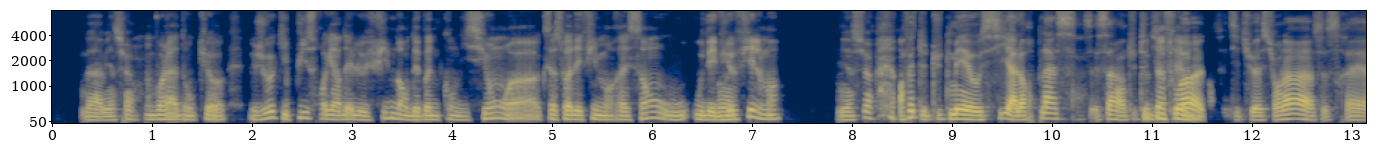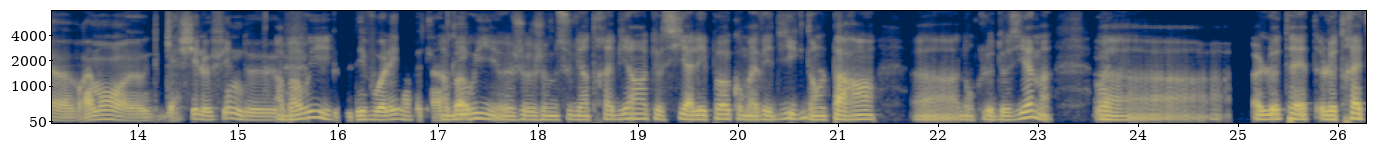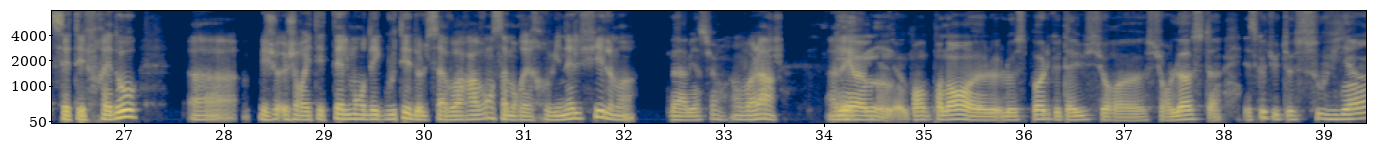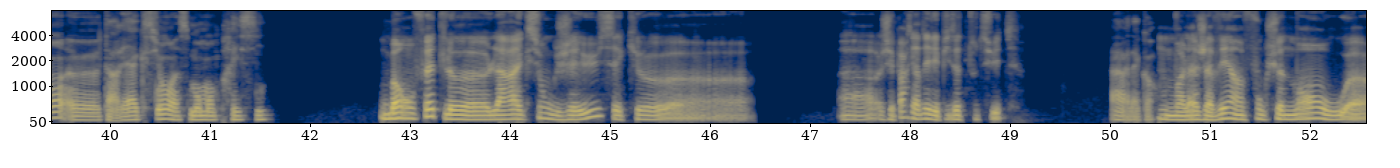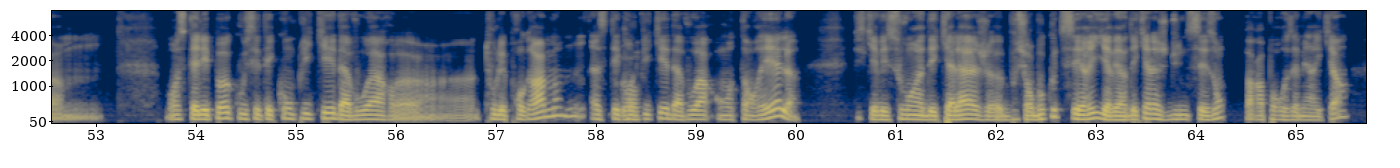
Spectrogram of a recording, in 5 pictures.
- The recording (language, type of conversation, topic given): French, podcast, Pourquoi les spoilers gâchent-ils tant les séries ?
- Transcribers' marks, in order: stressed: "gâcher"; "traitre" said as "taite"; other background noise; in English: "spoil"; stressed: "souviens"; stressed: "réel"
